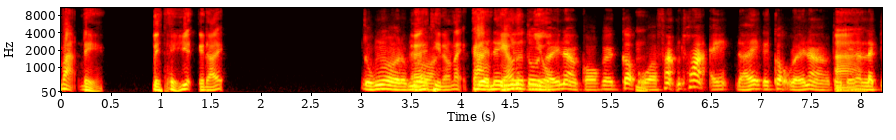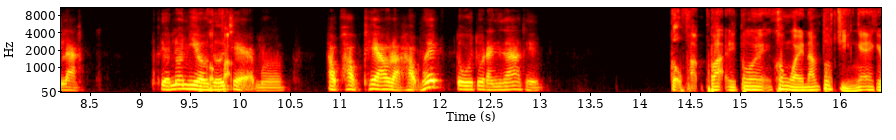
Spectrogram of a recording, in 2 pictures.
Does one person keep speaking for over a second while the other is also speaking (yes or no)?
yes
